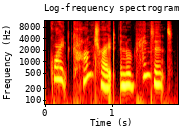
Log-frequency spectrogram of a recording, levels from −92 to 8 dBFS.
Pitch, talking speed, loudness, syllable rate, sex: 305 Hz, 120 wpm, -17 LUFS, 5.1 syllables/s, female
